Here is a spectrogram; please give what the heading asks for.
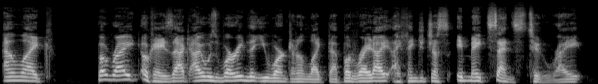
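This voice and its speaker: A podcast host chatting casually and excitedly about an audio drama, with the gushing, giggly manner of a fan. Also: medium pitch, fairly quick, dry recording, studio quality. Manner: animated, gushing fan talk peppered with laughter.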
